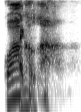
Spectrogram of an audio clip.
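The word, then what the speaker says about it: guácala: Oh wait, how you pronounce it? – Gwakala. – Got you. – It means like ill in Spanish, where I'm from. – Gwakala.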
